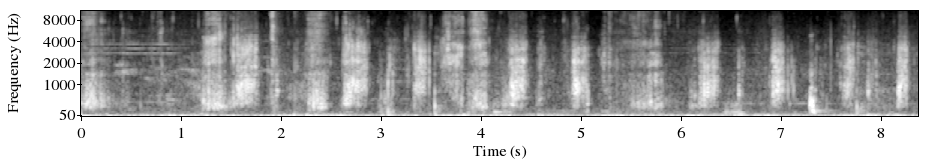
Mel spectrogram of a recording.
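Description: A person chewing and biting through a mouthful of enoki mushrooms close to the microphone: short, wet, crunchy chewing sounds, about two or three a second.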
